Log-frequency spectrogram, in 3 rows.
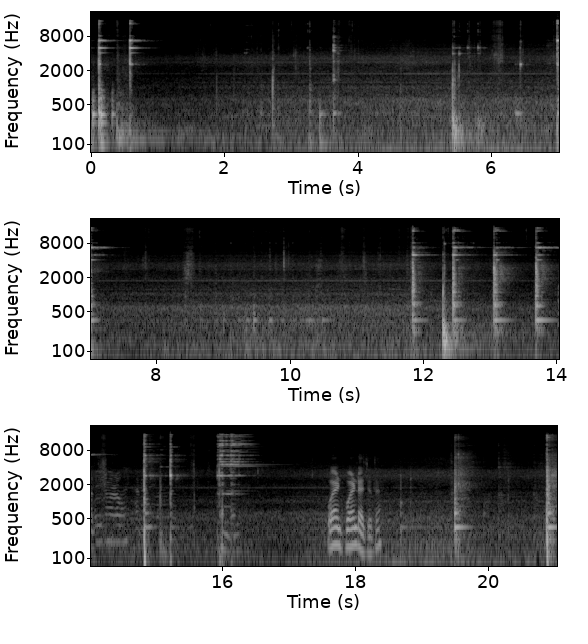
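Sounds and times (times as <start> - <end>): metal striking steel with ringing: 0.0 - 1.1, 7.0 - 7.4, 11.8 - 14.2, 14.8 - 16.7.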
